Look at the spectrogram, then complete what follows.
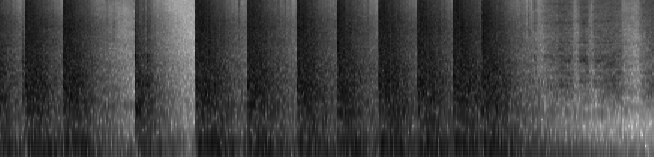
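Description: About a dozen heavy hammer blows on the metal underside of a recovery truck body, knocking out a dent. Each blow rings on briefly. They come about a second apart at first, then quicken to roughly two a second, and stop about two-thirds of the way through.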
